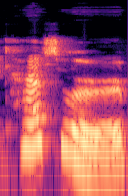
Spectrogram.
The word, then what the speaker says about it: Kashmir: And the word should be Kashmir because the first syllable is having sh sound instead of s.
